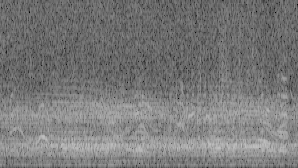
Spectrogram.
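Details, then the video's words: Magellanic penguins calling in a colony at the hatching stage: a dense, continuous chorus of overlapping wavering, nasal tones with no breaks, with a rufous-collared sparrow in the background. "Magellanic Penguin / Calls MD In Colony At Hatching Stage"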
